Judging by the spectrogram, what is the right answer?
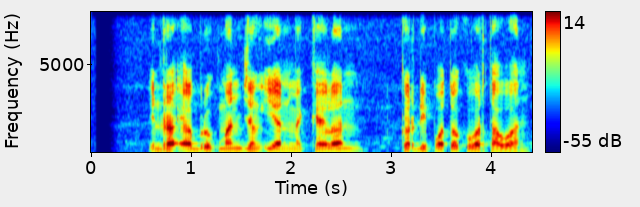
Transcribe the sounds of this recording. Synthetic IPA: ʔinɾaʔɛlbɾuk̚mand͡ʒɨŋianmɛkɛlɛn | kɨrdipɔt̪ɔkəwart̪awan

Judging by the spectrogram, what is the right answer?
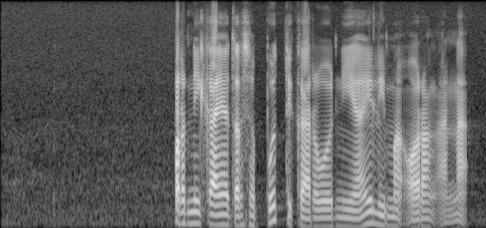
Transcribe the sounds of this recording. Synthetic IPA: pərnikaɲat̪ərsəb̥ʊ̤t̪̚d̪̥i̤kaɾuniailima̰ʔoɾaŋʔa̰na̰ʔ

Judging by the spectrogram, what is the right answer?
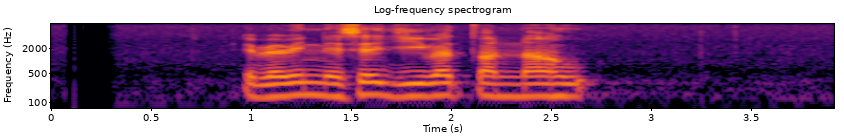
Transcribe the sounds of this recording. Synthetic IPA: ebæʋinːeseːd͡ʒiːʋɐt̪ʋanːaːɦu

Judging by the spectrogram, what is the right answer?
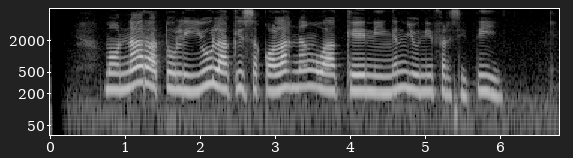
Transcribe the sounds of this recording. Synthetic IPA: monaɾat̪ulijulaɡ̥i̤səkolahnaŋwaɡ̥e̤niŋənjunifərsit̪i

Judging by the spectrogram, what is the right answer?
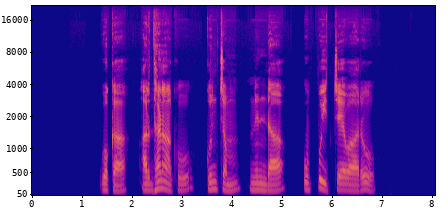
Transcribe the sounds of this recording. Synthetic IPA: wʔɔkɐː | ɾd̪ʱɐɳaːku | koɲt͡ʃɐm | niɳɖa | upːuit͡ʃːɛːʋaːɾu

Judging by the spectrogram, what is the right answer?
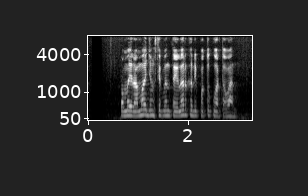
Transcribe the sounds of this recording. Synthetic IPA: romaiɾamad͡ʒɨŋst̪ɛfɛnt̪ajlərkərdipɔt̪ɔkəwart̪awan

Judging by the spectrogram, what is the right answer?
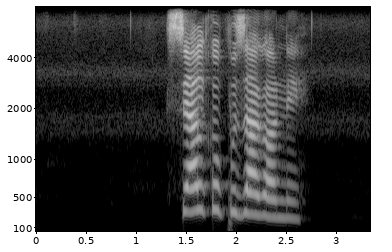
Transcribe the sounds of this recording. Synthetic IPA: sjalkopud͡zaɡʌrne

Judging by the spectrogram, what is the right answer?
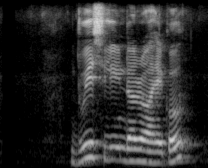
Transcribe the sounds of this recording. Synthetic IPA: d̪ujsiliɳɖʌrːʌɦeko

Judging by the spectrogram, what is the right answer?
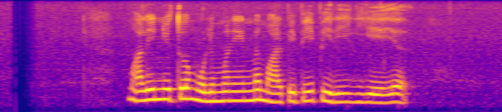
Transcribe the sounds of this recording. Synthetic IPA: mɐlinjut̪uʋɐmulumɐninməmalpipipiɾiɡijeːjə

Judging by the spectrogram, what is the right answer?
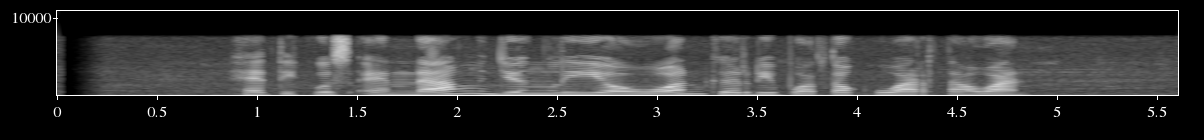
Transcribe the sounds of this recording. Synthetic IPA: hɛt̪ikusɛndaŋd͡ʒɨŋliɔwɔnkɨrdipɔt̪ɔkuwart̪awan

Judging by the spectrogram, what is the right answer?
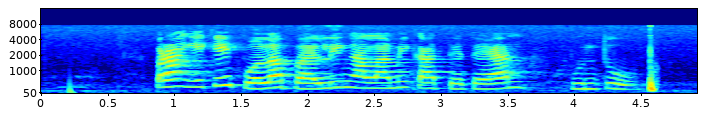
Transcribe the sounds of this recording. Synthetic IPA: pɾaŋikib̥o̤lɔb̥a̤liŋalamikad̪̥e̤d̪̥ean | b̥ṳnt̪u

